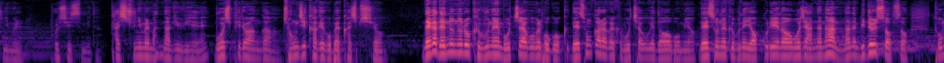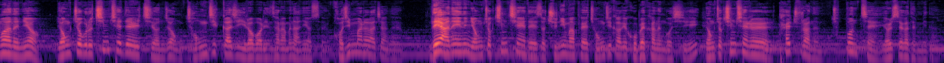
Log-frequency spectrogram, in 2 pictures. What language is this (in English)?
Korean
